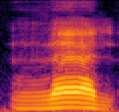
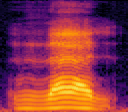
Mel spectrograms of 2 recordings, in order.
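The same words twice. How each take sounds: No difference in how they are said.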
